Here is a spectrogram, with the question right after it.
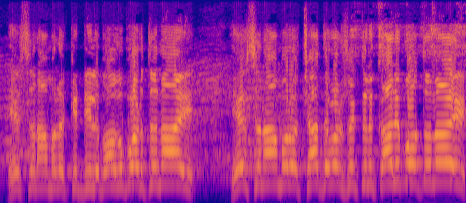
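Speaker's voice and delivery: high proclamation building to a loud shout; full-force preaching. Real, not acted. Preacher declares healing in Jesus' name, building to shouted praise.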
